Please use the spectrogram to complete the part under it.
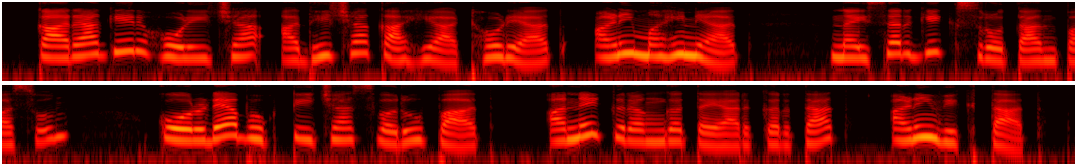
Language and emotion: Marathi, neutral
